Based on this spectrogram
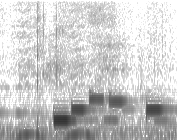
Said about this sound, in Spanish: Y eso que escucharon es mi celular. Me enviaron un mensaje.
